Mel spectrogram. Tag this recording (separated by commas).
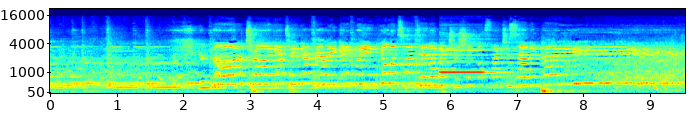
Female singing, Music, Speech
